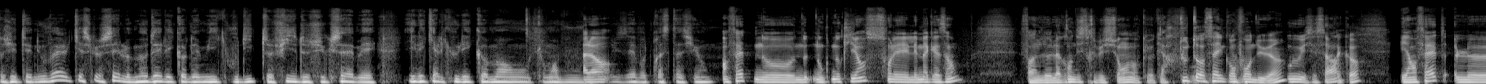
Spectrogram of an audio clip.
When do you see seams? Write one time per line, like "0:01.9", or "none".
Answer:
none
